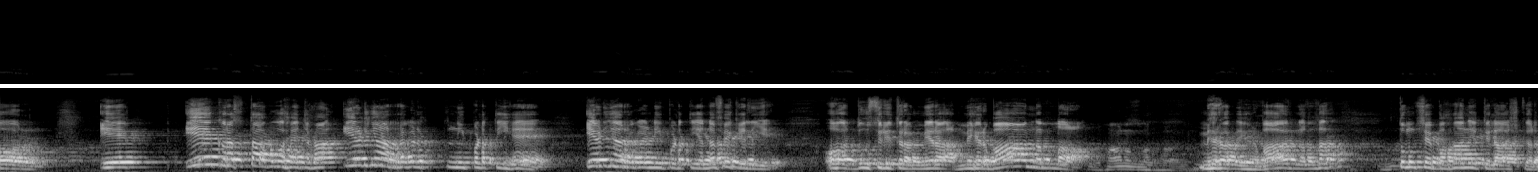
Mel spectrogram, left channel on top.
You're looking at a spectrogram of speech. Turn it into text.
ایک رستہ وہ ہے جہاں ایڑیاں رگڑنی پڑتی ہیں، ایڑیاں رگڑنی پڑتی ہیں نفع کے لیے، اور دوسری طرف میرا مہربان اللہ، میرا مہربان اللہ تم سے بہانے تلاش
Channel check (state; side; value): silent; left; 58 dB below the other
